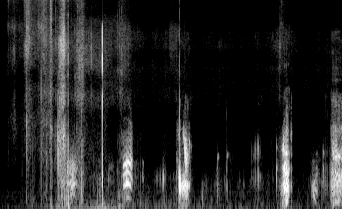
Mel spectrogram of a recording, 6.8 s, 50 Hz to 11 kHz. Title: stomach growling 3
